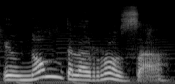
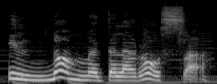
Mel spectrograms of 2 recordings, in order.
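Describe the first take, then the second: First: It is said with a Spanish-sounding rolled R. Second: It is said with an exaggerated Italian accent. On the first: "I rolled my R like a Spanish speaker" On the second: "that's the best way I can get out the Italians"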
